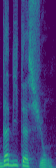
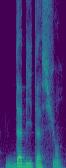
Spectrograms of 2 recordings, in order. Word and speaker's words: d'habitation: Une tour d'habitation. Remember, H doesn't exist in French, well, in most of the cases. So it does mean that you don't pronounce it. All right, so d'habitation.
